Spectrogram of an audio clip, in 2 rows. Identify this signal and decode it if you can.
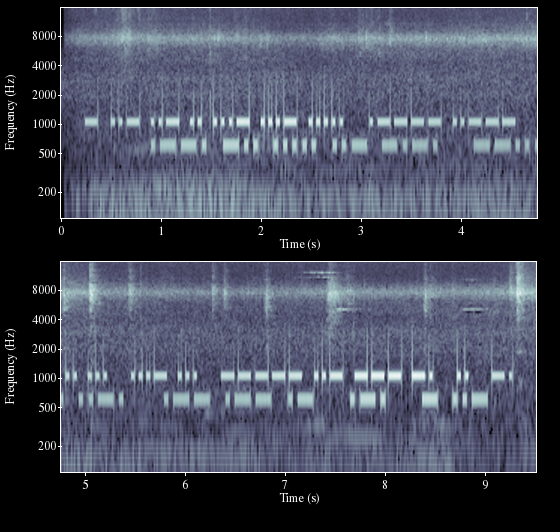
Morse code, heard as two keyed tones, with fading and the noise inside a bus. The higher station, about 31 wpm, 1070 Hz: TUUIVV5 12 IS VS 0UON I N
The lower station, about 25 wpm, 620 Hz: PD5UC 7F WWA R TU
